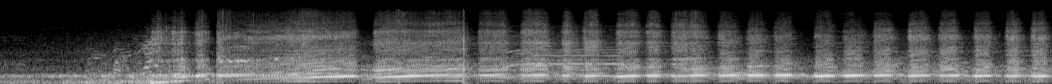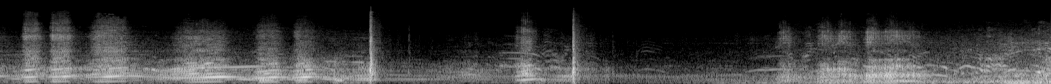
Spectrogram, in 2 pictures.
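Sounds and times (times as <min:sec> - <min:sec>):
engine bouncing off rev limiter: 0:01.3 - 0:16.8.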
